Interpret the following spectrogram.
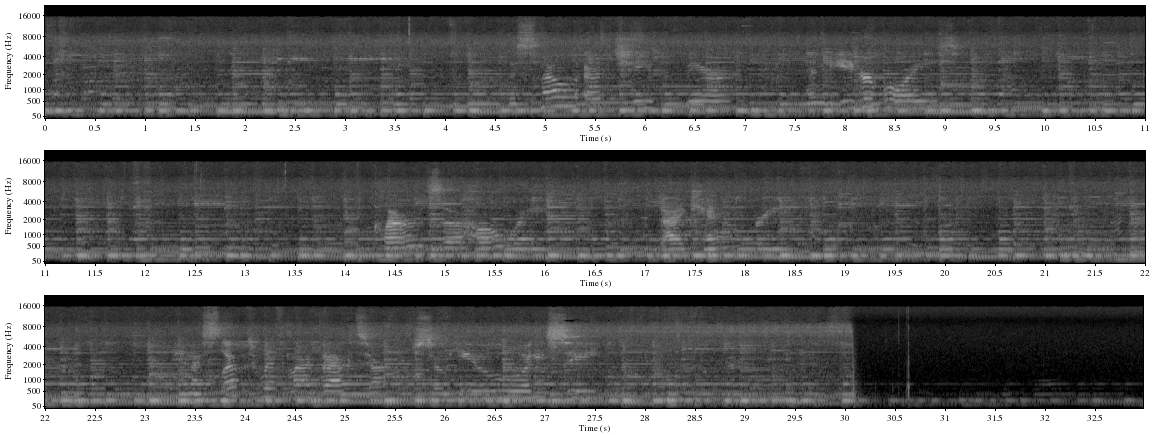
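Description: Acoustic guitar strummed steadily in a solo live performance.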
